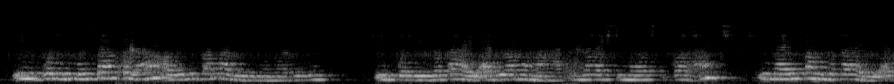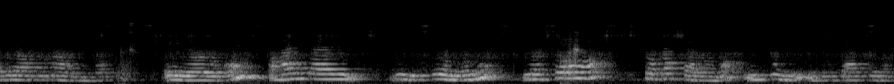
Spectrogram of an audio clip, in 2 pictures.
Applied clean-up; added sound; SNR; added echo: neural separator model SepFormer DNS4.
